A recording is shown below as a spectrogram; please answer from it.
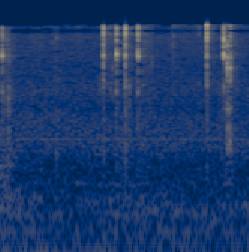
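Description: Faint clicks at a computer while a file is chosen for upload: a quick run of about four clicks about a second in and two more near the end, over a low steady background hiss.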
